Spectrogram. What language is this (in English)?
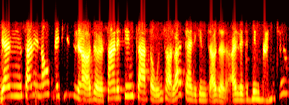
Nepali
